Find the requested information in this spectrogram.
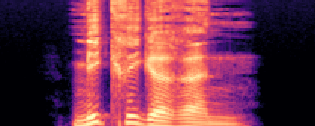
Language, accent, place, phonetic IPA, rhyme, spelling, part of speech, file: German, Germany, Berlin, [ˈmɪkʁɪɡəʁən], -ɪkʁɪɡəʁən, mickrigeren, adjective, De-mickrigeren.ogg
- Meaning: inflection of mickrig: 1. strong genitive masculine/neuter singular comparative degree 2. weak/mixed genitive/dative all-gender singular comparative degree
